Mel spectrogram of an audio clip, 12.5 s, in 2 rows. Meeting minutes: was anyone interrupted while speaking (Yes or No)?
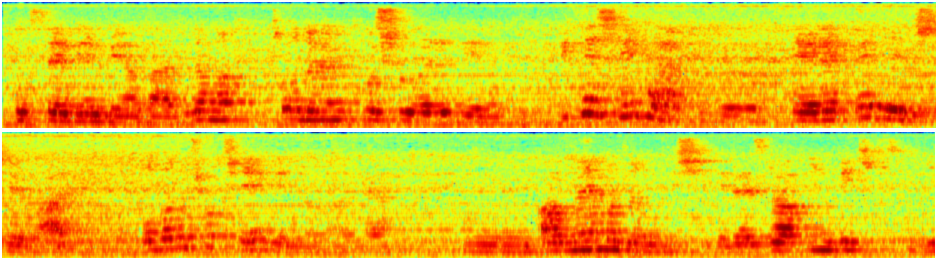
No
